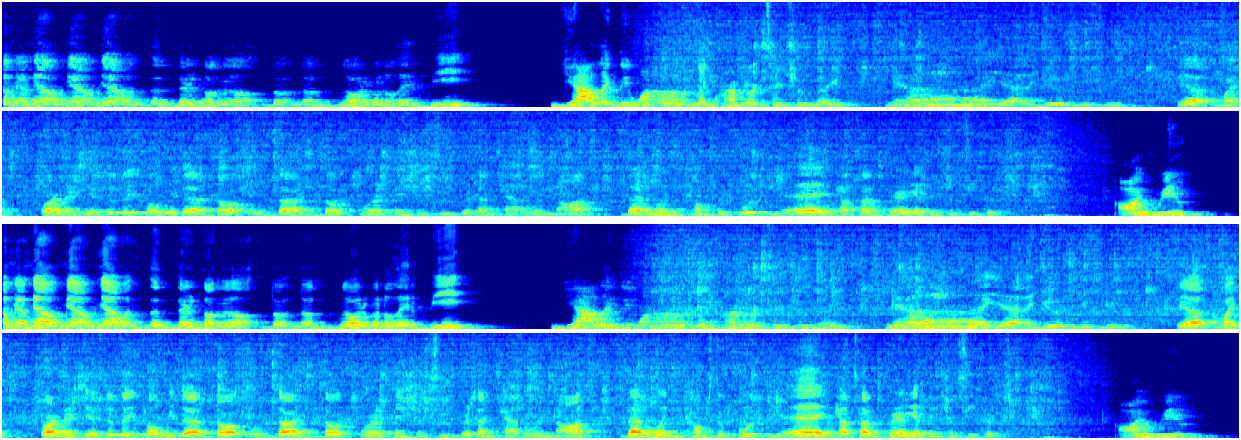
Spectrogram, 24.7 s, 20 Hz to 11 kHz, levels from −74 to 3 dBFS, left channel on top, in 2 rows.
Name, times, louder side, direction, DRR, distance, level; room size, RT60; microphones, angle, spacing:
voice 1, 0.0-4.6 8.8-11.2 11.7-12.4 12.8-22.4, right 4 dB, 45° right, 7 dB, 0.3 m, -28 dB
voice 2, 5.5-8.4 23.5-24.2, left 3 dB, 70° left, 6 dB, 0.5 m, -28 dB
Rain, 6.1-23.5, right 2 dB, 85° right, 1.5 m, -40 dB
4.2 x 2.1 x 3.4 m, 0.78 s
head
